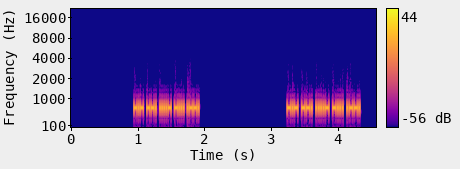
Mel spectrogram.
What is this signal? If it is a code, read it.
Morse code, heard as a keyed tone, about 64 wpm, 700 Hz. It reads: KG4BP KG4BP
